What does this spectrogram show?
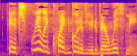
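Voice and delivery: plain reading voice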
